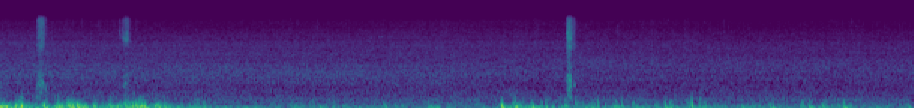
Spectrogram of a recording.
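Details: Baby rabbit on Okunoshima (Rabbit Island), Japan, suffering from sneezing.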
